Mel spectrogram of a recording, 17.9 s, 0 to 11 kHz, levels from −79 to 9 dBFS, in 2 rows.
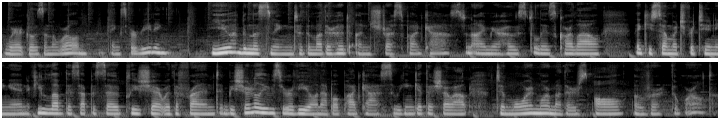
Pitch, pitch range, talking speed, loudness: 185 Hz, 180-200 Hz, 230 wpm, -23 LUFS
